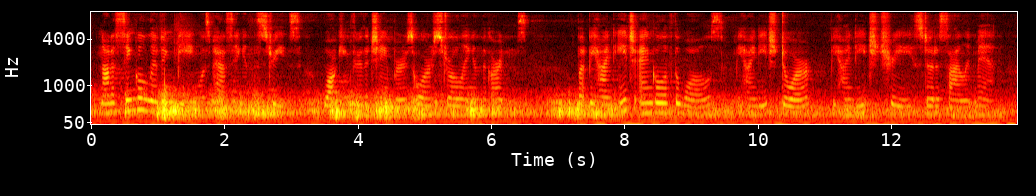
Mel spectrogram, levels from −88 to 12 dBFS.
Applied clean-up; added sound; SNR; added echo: none; Thunder / Rain; -3 dB; reverberation time 0.5 s.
